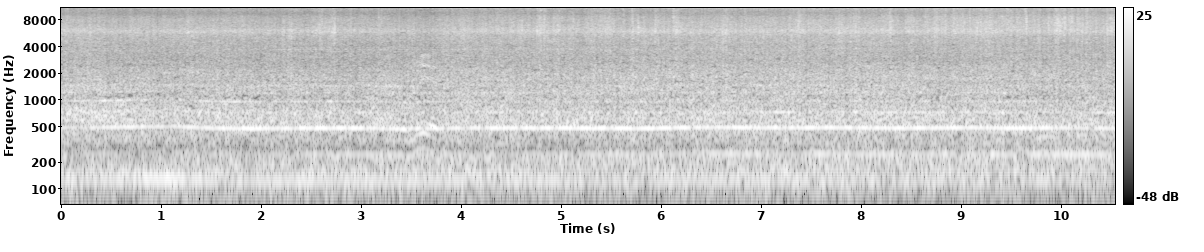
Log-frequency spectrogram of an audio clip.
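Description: A forage harvester's engine drones loudly and steadily as it approaches.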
